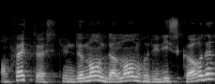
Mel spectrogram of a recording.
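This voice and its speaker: A man with a Belgian accent talks at a fairly quick pace with lively intonation. The background stays quiet. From Belgium. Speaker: YouTuber, history and legends channel. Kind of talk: casual Q&A video. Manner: hesitant, many fillers.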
